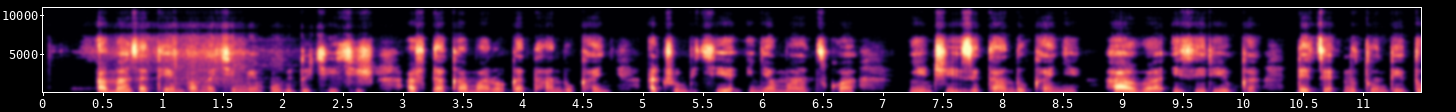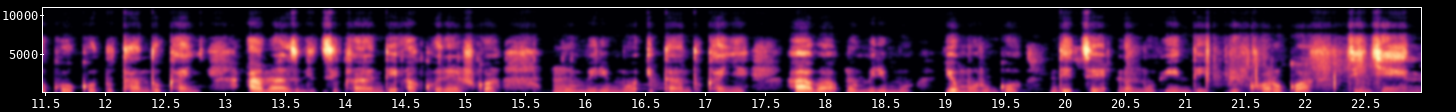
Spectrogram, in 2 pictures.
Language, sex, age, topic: Kinyarwanda, female, 18-24, agriculture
